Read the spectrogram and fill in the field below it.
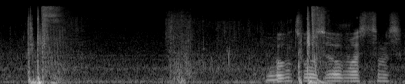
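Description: Water splashes as a person wades.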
